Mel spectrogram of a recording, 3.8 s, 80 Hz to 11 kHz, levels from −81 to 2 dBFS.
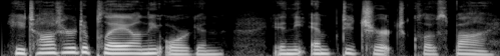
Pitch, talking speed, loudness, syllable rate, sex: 180 Hz, 225 wpm, -18 LUFS, 5.1 syllables/s, female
